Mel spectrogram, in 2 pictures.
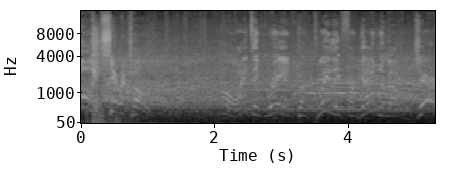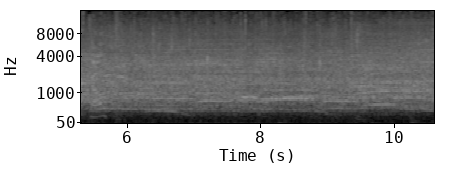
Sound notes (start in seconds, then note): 5.9 crowd boos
